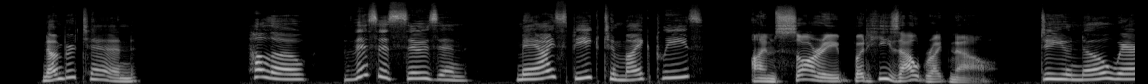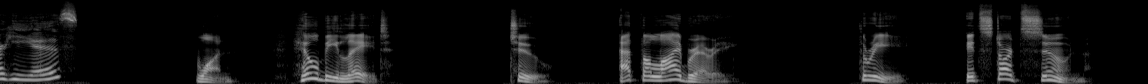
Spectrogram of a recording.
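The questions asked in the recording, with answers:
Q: Do you know where he is?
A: 2: At the library.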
